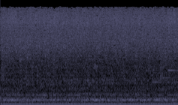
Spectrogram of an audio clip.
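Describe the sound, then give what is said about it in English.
A tap runs steadily into a sink, a constant hissing rush of water that stays even throughout, moderately quiet, with no voices. “Oh, I thought the water only occasionally got rusty.”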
